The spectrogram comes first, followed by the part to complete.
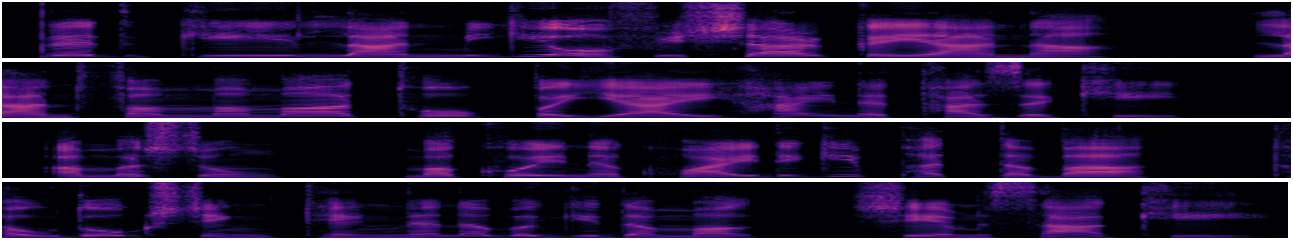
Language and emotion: Manipuri, neutral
